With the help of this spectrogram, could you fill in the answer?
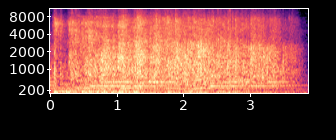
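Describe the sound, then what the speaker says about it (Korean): Sustained audience applause at a Korean book concert as panelists take the stage, a dense, loud wash of many hands clapping that holds steady and tapers slightly at the end. "모두 큰 박수 부탁드릴게요"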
